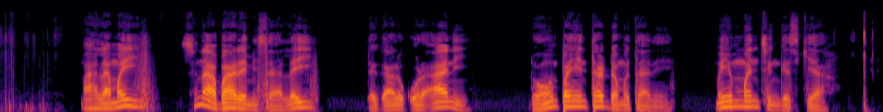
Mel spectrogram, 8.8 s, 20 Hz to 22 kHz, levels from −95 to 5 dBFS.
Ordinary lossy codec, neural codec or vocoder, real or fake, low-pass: MP3, 64 kbps; none; real; 14.4 kHz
